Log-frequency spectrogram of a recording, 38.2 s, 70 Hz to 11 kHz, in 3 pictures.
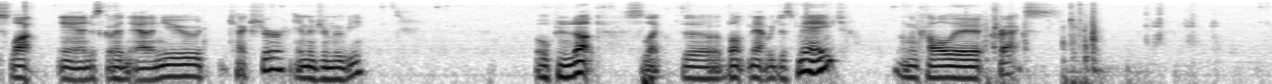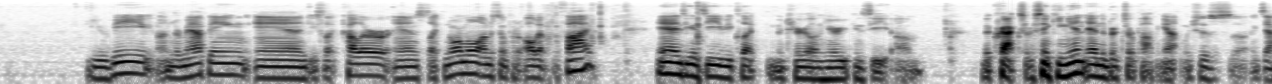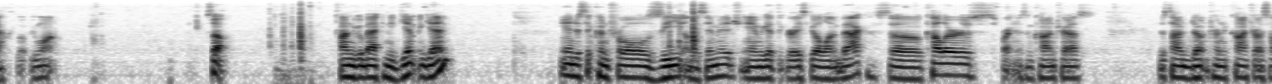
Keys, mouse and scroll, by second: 0.4 click, 0.4-2.8 scroll up 10, 2.9 click, 7.2 click, 26.6 scroll up 3, 28.3 ctrl+s.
